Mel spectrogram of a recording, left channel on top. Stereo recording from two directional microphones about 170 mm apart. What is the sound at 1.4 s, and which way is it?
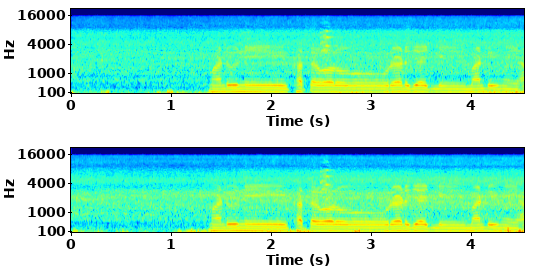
Speech, centre (ahead or behind).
